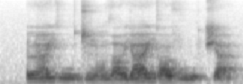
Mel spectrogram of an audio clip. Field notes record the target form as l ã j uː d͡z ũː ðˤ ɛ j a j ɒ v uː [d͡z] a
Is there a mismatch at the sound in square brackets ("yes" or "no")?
yes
